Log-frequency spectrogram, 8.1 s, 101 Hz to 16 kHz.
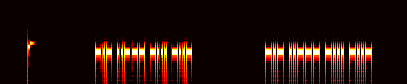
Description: Morse code, heard as a keyed tone, about 29 wpm, 700 Hz. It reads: K2BX K2BX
